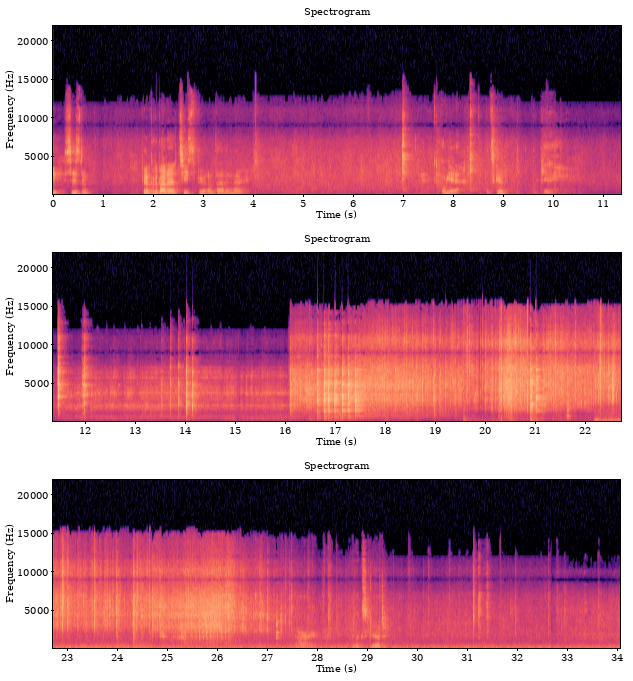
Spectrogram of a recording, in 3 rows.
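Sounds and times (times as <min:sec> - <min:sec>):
patty sizzling in frying pan: 0:16.1 - 0:31.5.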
